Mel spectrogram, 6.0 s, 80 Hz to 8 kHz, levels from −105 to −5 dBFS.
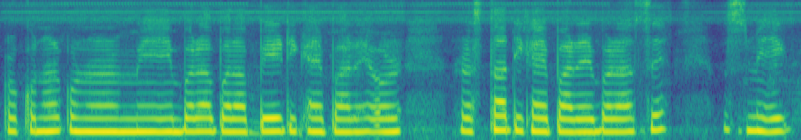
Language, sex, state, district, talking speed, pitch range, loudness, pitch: Hindi, female, Arunachal Pradesh, Papum Pare, 200 wpm, 270-285 Hz, -14 LUFS, 275 Hz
